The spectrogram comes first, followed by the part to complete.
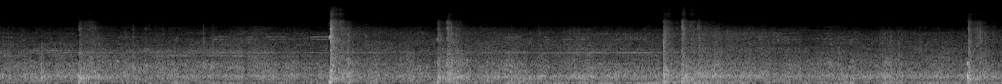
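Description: Fireworks exploding across the city: a steady rumble of many far-off bursts, broken by sharp bangs about a second in, a loud one a little past three seconds, another around four and a half, a close pair near seven and one near the end.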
